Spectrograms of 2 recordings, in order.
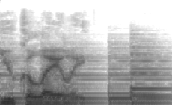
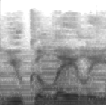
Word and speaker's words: ukulele: like unicorn and ukulele these words start with the letter U but they sound like they begin with u even though they start with U the sound they make is more like a u which is a consonant sound so we say a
